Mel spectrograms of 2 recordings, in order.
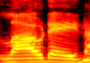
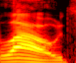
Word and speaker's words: laude: I think you pronounce it laude, not loud.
